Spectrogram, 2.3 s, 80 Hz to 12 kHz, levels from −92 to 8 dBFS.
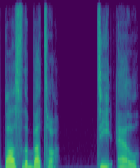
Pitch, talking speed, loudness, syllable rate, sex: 190 Hz, 130 wpm, -19 LUFS, 4.2 syllables/s, female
